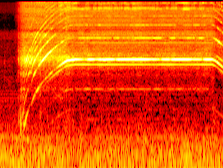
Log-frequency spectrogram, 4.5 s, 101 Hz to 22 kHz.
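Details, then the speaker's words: High-speed dental handpiece with 330 bur cutting a mandibular second premolar, Class II MO amalgam preparation, moved semicircularly along the outline to deepen the proximal box: whine rising to a steady shrill tone with slight dips as the bur cuts. "And how much I should drill is I need to approximate the burr to the side and see how much I need to go down."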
